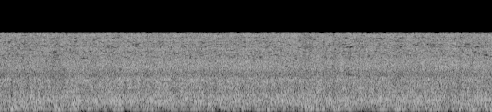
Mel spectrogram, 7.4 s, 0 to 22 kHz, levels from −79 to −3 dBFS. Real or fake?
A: real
